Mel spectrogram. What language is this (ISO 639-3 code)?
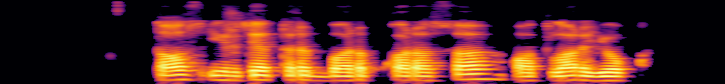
tat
